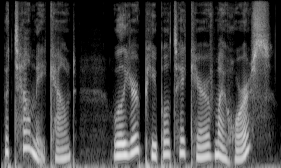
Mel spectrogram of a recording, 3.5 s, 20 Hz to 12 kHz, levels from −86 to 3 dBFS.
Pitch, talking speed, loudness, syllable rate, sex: 200 Hz, 205 wpm, -17 LUFS, 4.9 syllables/s, female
